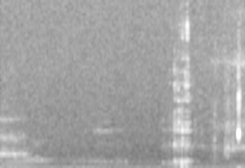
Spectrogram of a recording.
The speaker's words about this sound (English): Sorry, I took a sip of my coffee, but that's how I feel about harmony.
